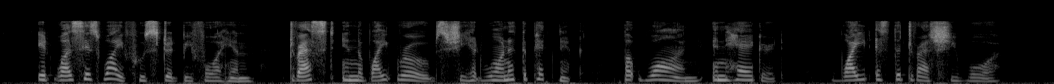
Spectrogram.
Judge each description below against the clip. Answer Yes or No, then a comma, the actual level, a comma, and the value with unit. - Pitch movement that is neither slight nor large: Yes, average, 4.4 semitones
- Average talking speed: Yes, average, 165 wpm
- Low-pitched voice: No, high, 190 Hz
